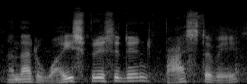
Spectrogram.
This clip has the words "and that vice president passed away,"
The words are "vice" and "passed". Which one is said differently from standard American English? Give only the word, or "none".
none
